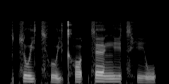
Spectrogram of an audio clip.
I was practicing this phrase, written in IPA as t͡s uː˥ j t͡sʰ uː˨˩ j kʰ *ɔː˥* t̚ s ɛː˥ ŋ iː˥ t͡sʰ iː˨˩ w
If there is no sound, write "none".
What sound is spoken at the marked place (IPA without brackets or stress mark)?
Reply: ɔː˧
